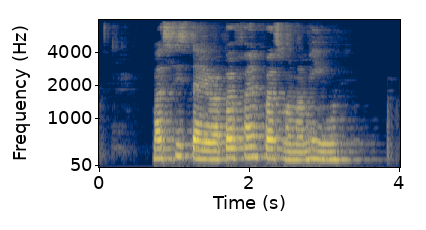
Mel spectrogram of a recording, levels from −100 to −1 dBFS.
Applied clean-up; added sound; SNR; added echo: none; none; none; reverberation time 0.6 s.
